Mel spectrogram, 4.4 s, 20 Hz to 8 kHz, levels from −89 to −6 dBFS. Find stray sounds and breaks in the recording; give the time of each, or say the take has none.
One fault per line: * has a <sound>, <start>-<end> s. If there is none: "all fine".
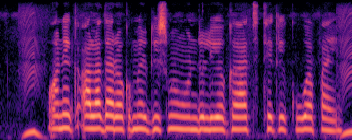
all fine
